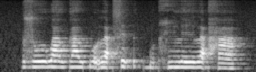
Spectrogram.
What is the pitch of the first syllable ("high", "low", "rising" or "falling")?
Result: high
